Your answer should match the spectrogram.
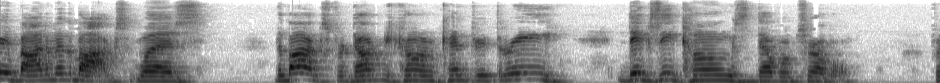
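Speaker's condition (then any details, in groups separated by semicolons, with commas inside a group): Cerebral palsy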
